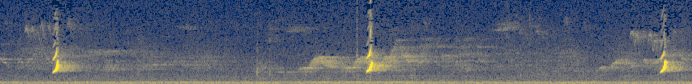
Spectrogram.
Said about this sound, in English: So let's talk about another one, the Swainson's thrush. Yes. Let's hear this.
